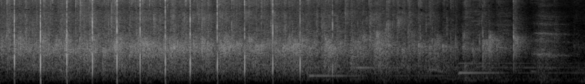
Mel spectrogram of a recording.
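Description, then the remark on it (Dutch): A church audience applauds people who raised their hands and came forward, with sharp rhythmic claps cutting through a dense wash of clapping for about four seconds, then the applause thins and fades while faint steady tones hum underneath. “Zullen ze applaus geven, lieve mensen?”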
